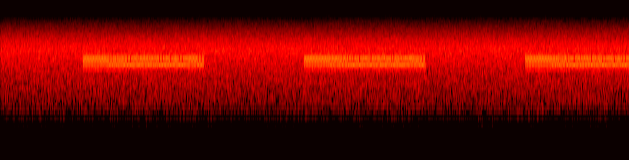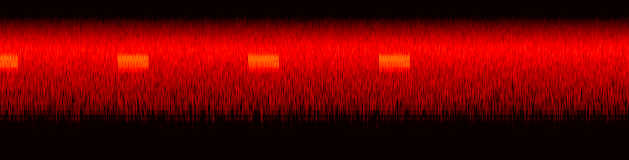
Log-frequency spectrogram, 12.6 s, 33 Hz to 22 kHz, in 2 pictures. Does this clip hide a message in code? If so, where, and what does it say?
Yes: Emergency Alert System (SAME) tones (header bursts, then end-of-message bursts) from 0.8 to 10.4 s, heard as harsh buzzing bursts, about 520.83 baud, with radio hiss.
